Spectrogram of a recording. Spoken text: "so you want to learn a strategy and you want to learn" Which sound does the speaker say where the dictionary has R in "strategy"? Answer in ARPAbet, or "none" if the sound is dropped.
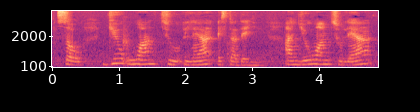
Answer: none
